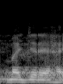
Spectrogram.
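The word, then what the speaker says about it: مجريها: pelajaran giarib musykilatul Quran ada satu yang dibaca re itu di dalam al-qur'an namanya imala kalau selainnya Bagaimana selainnya tetap ro atau RI Selain itu selain Bismillahi majreha itu semuanya antara RO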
